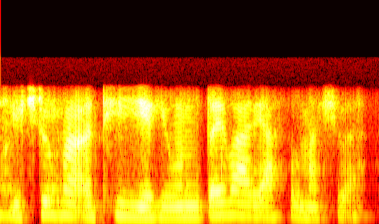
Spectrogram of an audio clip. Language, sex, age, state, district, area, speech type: Kashmiri, female, 18-30, Jammu and Kashmir, Kulgam, rural, conversation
